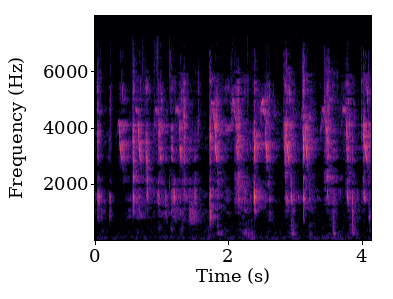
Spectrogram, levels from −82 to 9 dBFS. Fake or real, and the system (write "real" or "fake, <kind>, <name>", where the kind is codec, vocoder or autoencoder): real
